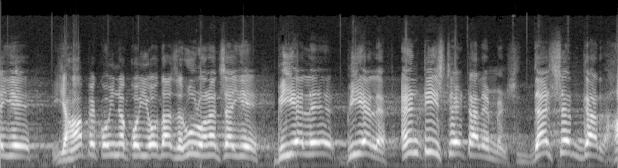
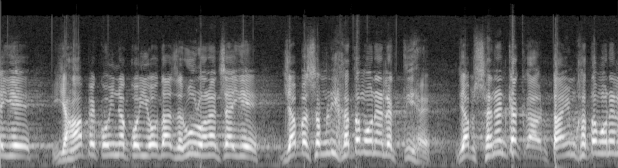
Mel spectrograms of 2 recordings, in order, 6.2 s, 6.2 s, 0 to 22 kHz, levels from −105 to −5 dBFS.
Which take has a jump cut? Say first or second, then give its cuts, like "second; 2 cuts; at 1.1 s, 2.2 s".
first; 1 cut; at 2.7 s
